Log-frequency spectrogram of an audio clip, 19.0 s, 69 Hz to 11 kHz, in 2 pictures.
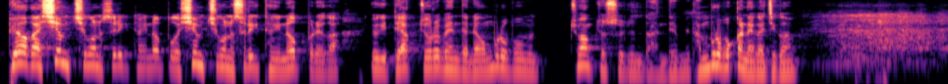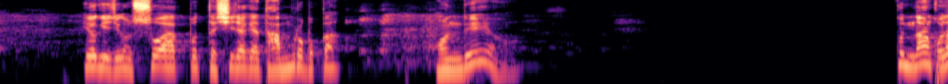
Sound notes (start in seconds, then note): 8.1 laughter; 12.9 audience Laughter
